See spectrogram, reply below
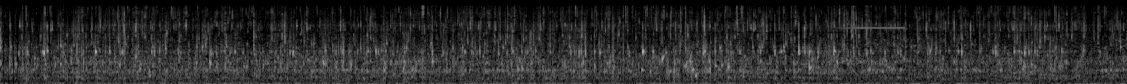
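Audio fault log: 0.00–7.15 s, buffer tearing: write and read pointers cross each period, so roughly half of each buffer replays audio about 200 ms old, giving a 21.5 Hz rattle that fits a 2048-sample buffer.
8.32–9.08 s, loudspeaker feedback squeal: the microphone-to-speaker loop exceeds unity gain at 5.6 kHz, so a single tone swells over roughly 0.3 s to about the level of the sound.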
